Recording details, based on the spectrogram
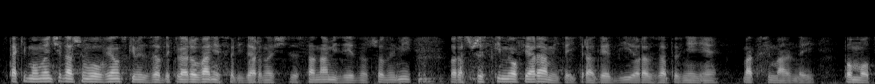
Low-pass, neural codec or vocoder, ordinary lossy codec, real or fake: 3.6 kHz; vocoder, 44.1 kHz, 80 mel bands, Vocos; none; fake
